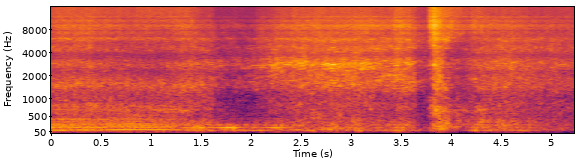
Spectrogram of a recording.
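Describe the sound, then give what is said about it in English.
A car engine runs steadily as the car backs up to a truck and runs into it, its low hum rising into a rev, then briefly cutting out before a sharp burst of engine noise returns. No one speaks. “Oh, look, they're backing right up to his truck.”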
